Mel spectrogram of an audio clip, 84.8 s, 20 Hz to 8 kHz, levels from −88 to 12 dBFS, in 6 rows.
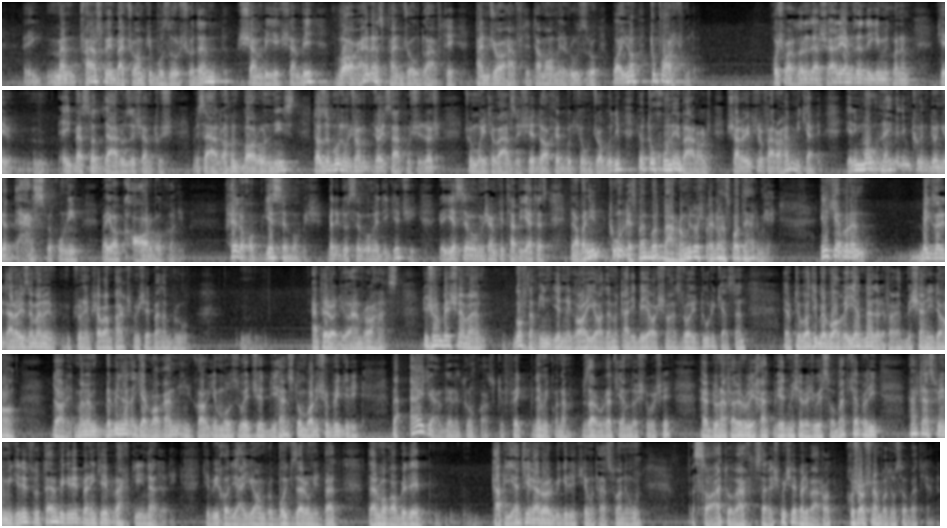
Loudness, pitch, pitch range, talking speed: -18 LUFS, 85 Hz, 75-100 Hz, 155 wpm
